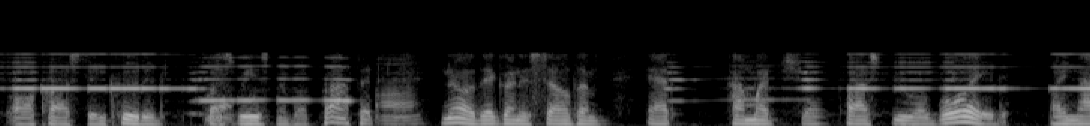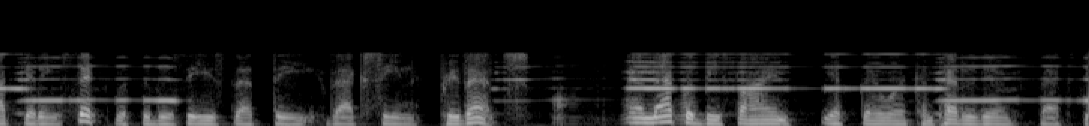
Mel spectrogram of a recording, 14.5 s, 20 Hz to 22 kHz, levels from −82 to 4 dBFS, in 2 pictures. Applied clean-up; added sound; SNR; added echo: neural mask model RNNoise.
